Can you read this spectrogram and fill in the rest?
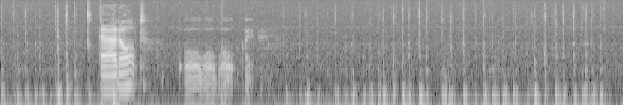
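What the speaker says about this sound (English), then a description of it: "now press your tab key and you're going to type Winnipeg" Rapid clicking keystrokes on a computer keyboard run throughout, with a steady typing rhythm under intermittent spoken instructions.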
